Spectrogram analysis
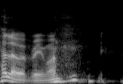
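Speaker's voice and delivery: sudden switch into a British accent. Greeting everyone as the talk resumes: British accent. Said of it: "Not sure why I'm speaking British now".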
